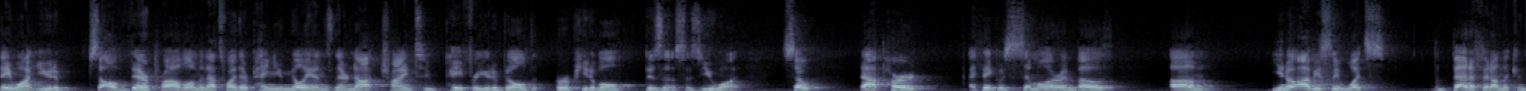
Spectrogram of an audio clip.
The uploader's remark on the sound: This encore episode is a recording of a special event. In San Francisco in front of a live audience of portfolio founders, friends of the firm, and LPs.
